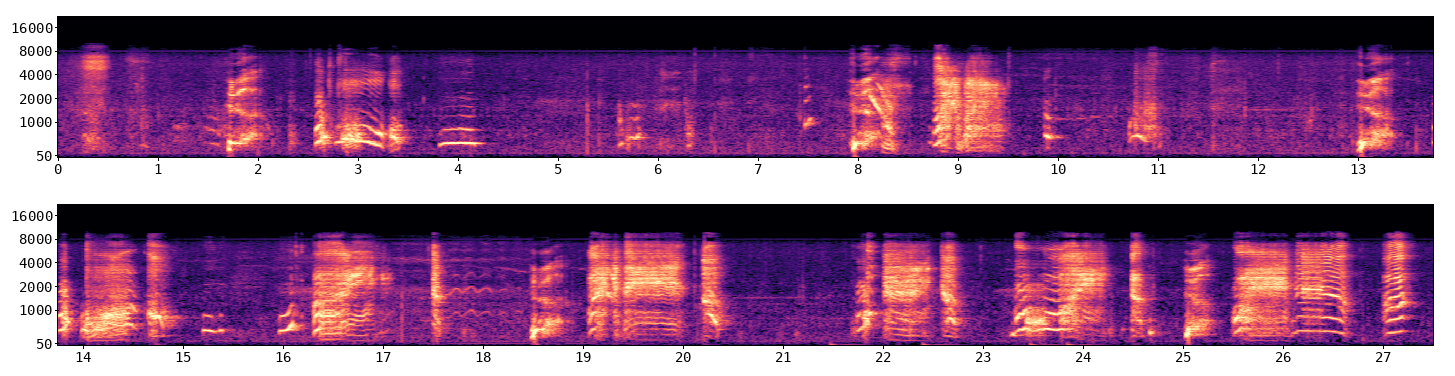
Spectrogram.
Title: Daddy's silly hiccups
